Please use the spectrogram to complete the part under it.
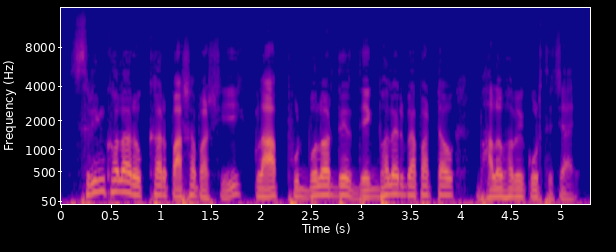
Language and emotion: Bengali, neutral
